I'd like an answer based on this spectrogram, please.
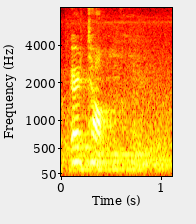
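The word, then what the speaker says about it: Etok: Pronounced like Ertok. That's for you, Ivana. Ertok.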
